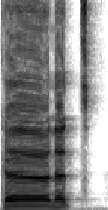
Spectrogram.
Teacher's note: Ka ada Mad thii yaitu fathah bertemu Alif kemudian Nat yaitu adanya ta sukun maka harus ada hamasnya kanat kemudian tapi sedikit saja jangan banyak jangan kanat ya enggak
